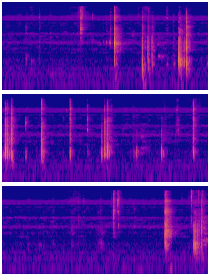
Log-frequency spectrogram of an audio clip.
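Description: Soft white slate stone being bitten and chewed: a run of sharp, irregular crunches about every half second, a pause of a couple of seconds, then a few more near the end.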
